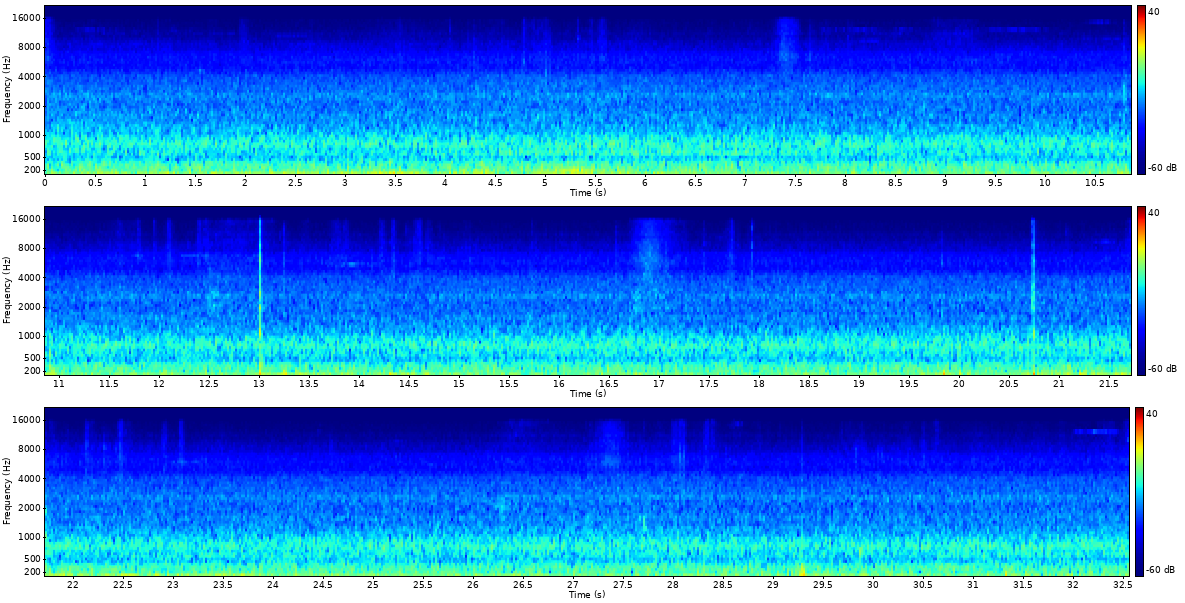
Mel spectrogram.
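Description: Steady low rumble of a car's engine and tyres heard from inside the cabin while driving in traffic, with a couple of sharp clicks near the middle.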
